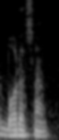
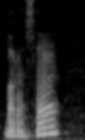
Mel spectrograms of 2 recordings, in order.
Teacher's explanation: ayrim o'g'iz va shimoliy o'zbek shevalarida n undoshi talaffuz qilinmaydi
